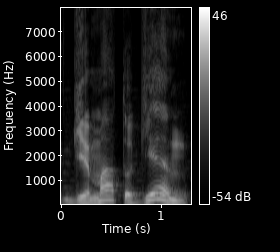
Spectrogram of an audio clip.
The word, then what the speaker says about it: Hematogen: Hematogen, also spelled and pronounced gematogen, is a Russian delicacy from a pharmacy.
